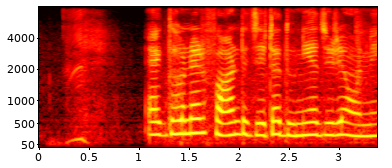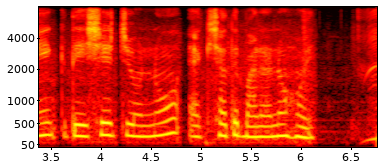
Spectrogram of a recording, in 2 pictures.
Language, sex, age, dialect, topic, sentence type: Bengali, female, 25-30, Northern/Varendri, banking, statement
